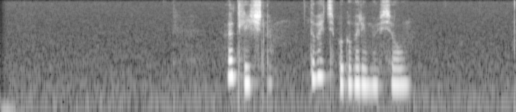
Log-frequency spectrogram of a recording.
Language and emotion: Russian, sad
